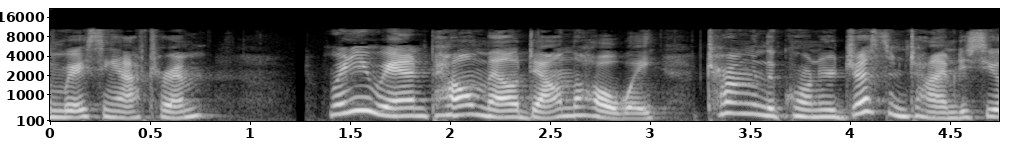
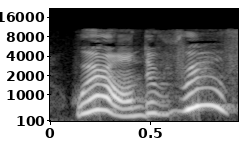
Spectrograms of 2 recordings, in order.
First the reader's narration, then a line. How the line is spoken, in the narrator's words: Ty exclaimed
